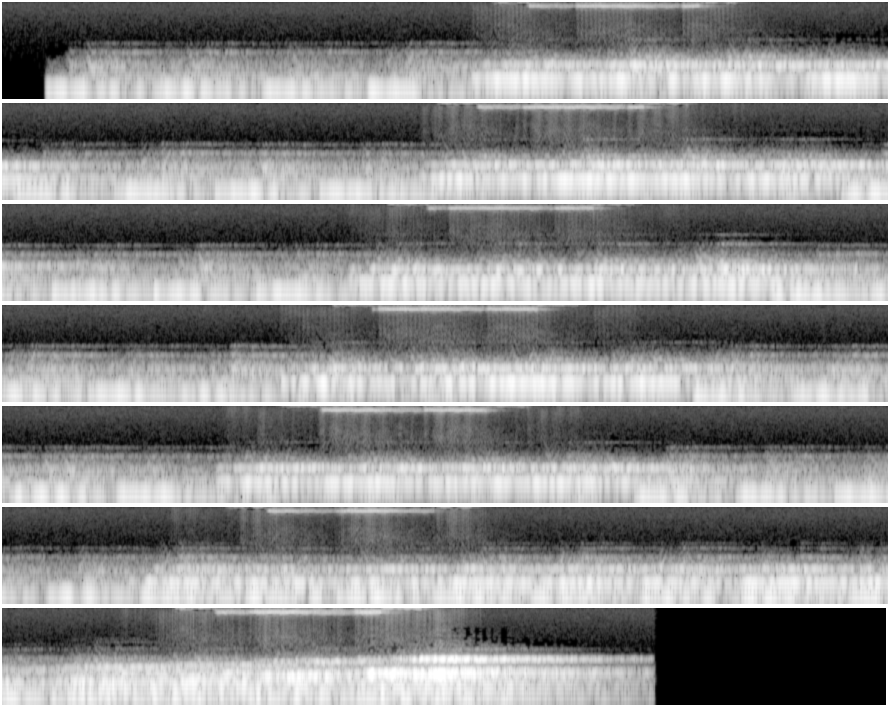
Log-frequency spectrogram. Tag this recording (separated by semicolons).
electronic; wave; fx; space; effect; sound-effect; sound; synth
